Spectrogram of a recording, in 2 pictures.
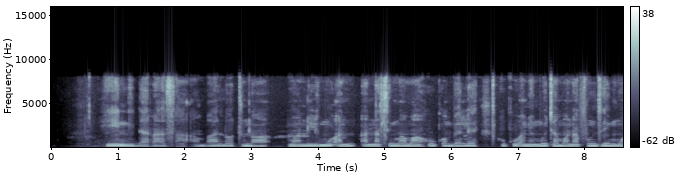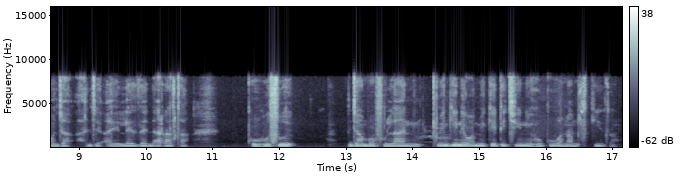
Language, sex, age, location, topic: Swahili, male, 18-24, Kisumu, health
